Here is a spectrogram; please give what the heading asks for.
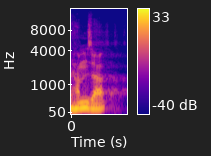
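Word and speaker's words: همزة: The next letter, Hamza. The origin of this letter is similar to the previous letter H. Hamza, the lowest part of the throat.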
